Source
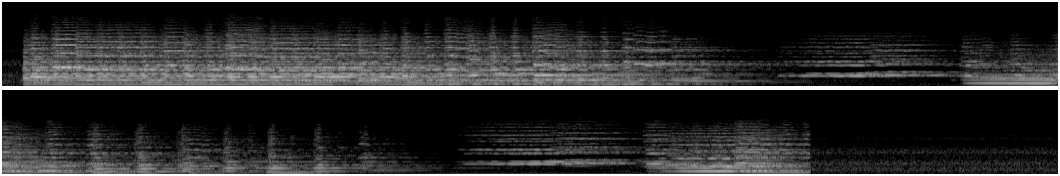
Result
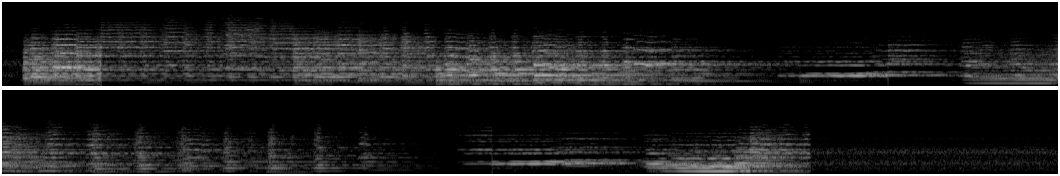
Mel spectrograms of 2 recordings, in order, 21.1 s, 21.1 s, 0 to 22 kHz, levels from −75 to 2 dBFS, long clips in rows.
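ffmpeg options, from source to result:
-af "asetnsamples=n=441:p=0,asendcmd='0.99 bandpass f 7000;2.91 bandpass f 2800;4.34 bandpass f 1000;7.98 bandpass f 380;8.86 bandpass f 1600;15.46 bandpass f 360;18.04 bandpass f 1100',bandpass=f=1500:t=q:w=0.73:csg=0"

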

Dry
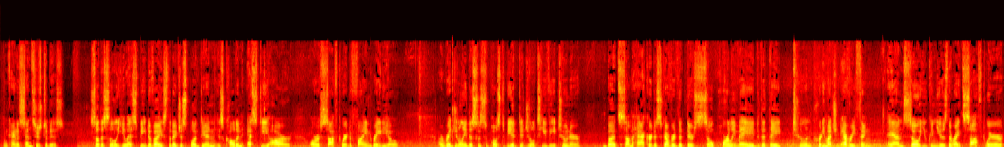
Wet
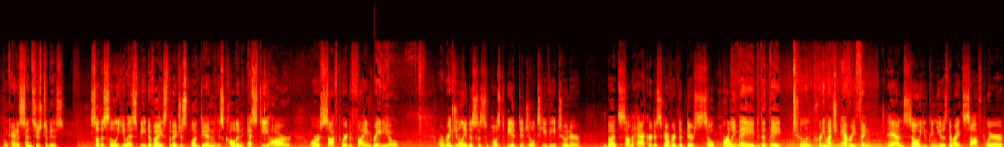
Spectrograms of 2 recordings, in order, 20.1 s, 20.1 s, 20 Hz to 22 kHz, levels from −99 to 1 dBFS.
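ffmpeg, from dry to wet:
-af "asetnsamples=n=441:p=0,asendcmd='7.48 lowpass f 12000;8.48 lowpass f 6900;9.27 lowpass f 4000;14.59 lowpass f 10000;17.56 lowpass f 3800',lowpass=7200"

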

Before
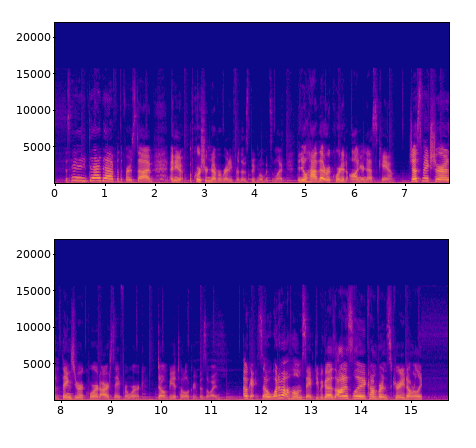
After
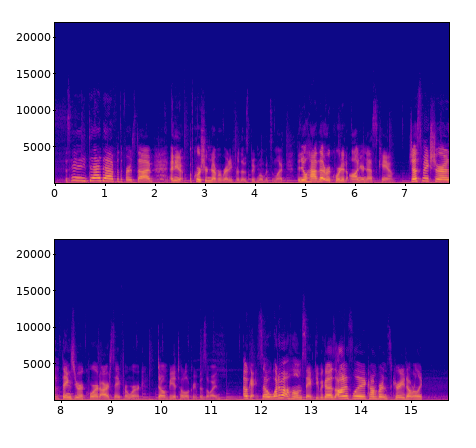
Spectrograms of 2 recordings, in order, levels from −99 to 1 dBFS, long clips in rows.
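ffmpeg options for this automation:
-af "asetnsamples=n=441:p=0,asendcmd='1.52 lowpass f 3900;2.19 lowpass f 9900;2.78 lowpass f 6100;13.67 lowpass f 2700',lowpass=8200"

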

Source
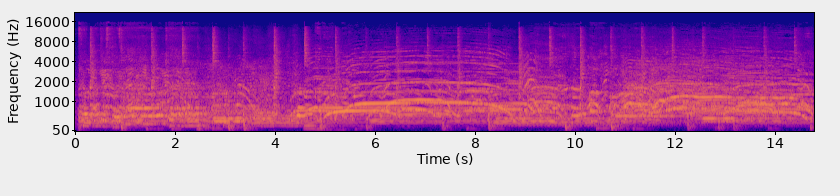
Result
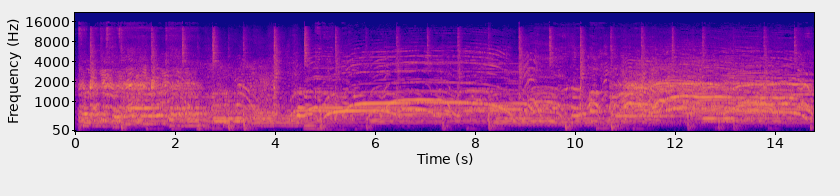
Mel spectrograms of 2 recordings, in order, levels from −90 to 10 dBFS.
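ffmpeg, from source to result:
-af "asetnsamples=n=441:p=0,asendcmd='1.81 equalizer g 5;2.55 equalizer g -5;3.23 equalizer g 1;4 equalizer g -6;4.89 equalizer g -13.5;9.82 equalizer g -4;10.69 equalizer g 8',equalizer=f=1800:t=o:w=0.4:g=13"

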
